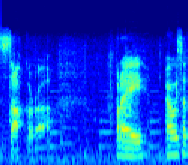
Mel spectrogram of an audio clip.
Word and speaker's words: Sakura: the English dub and they pronounced it Sakura. And so whenever I say card captor Sakura, I want to say Sakura cuz that's like it's so ingrained in me. But now getting older, I recognize that the proper pronunciation is Sakura.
